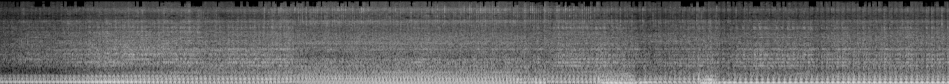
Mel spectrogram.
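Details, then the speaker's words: 2004 Polaris Sportsman 400 on a cold start, running rough and dying when given more throttle: loud metallic rattle over an uneven, lumpy idle that stumbles midway; engine rattle, cause not yet identified. "do you hear it hey that God awful rattling there shut up"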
